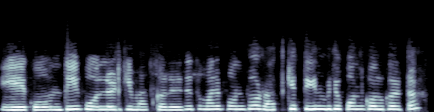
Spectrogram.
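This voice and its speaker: A woman's voice: sits high, level tone, fairly quick, close to an everyday voice. A woman playing a suspicious young pregnant wife who accuses and interrogates her husband in a scripted phone-call sketch. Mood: accusing. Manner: accusing, insistent, sharp-tongued. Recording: dull lo-fi phone-call sound.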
